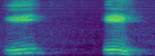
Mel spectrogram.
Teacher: ई इसका उच्चारण स्थान किससे होता है तालू से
